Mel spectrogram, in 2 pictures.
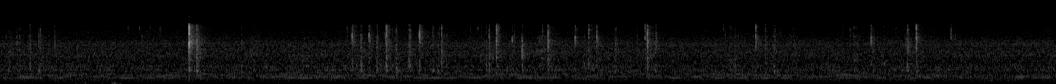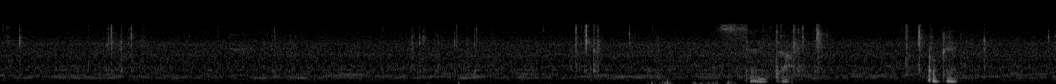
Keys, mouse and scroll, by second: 0.2 e, 1.8 ,, 2.2 s, 3.5-6.4 typing, 4.0 ctrl+n, 4.7-5.7 right drag, 6.4 right click, 7.1 middle click, 7.7 e, 8.5 z, 8.7-10.5 middle drag, 9.0 g, 10.8-12.7 middle drag, 11.7 g, 13.3 s, 14.8 ctrl+z, 15.1 e, 16.4 alt+m, 18.5 g, 19.7 Tab, 19.7-21.1 middle drag, 20.3 a, 20.3 KP_1, 21.0 z.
